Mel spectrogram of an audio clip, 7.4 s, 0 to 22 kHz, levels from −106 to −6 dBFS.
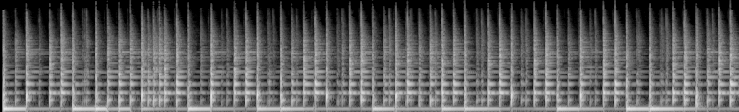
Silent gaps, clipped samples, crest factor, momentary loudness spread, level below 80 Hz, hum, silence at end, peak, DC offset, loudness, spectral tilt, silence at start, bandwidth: none; under 0.1%; 22 dB; 3 LU; -54 dBFS; none; 0 s; -4 dBFS; under 0.1%; -27 LUFS; -5 dB/octave; 0 s; 15.5 kHz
